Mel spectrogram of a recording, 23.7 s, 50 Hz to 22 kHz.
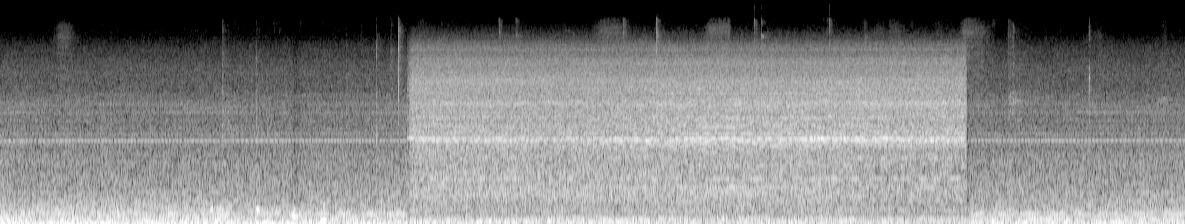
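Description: Fenix A320 airliner with IAE engines climbing out of Vancouver in a flight simulator: a steady, loud broadband engine roar that swells into a fuller, brighter rush partway through, then eases back, with no talking.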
